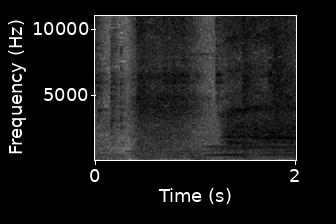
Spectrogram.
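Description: A man sighs deeply: a long, breathy exhale starting a little past halfway, over background music with steady held notes.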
